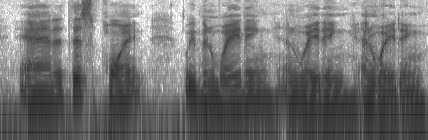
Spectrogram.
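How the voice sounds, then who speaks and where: A somewhat breathy man's voice at medium pitch, fairly even in intonation, with audible room echo. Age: 60s. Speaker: physician and Alzheimer's expert. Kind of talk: radio interview explanation.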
